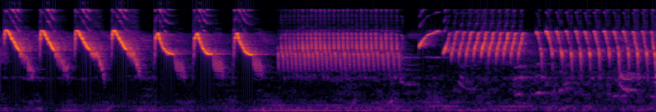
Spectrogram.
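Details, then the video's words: Atlantic canary singing a run of seven loud descending whistled sweeps, quickly repeated, that gives way to a steady buzzy roll and then a second, faster rolling trill. "THE SOUND OF THE CANARIA SERINUS ORIGINAL SOUND LIKE IN THE WILD"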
